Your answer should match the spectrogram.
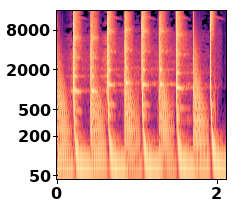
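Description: Electronic dance music from a bounce-style bootleg remix: a loud, pounding kick about twice a second under short, bouncy pitched synth stabs, with no vocals.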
